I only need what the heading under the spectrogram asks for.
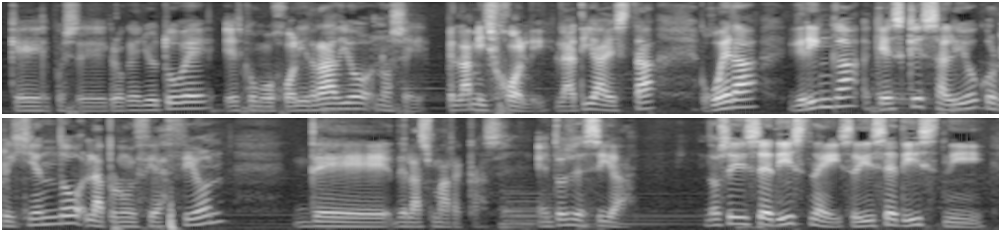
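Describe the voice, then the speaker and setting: A man's voice: medium pitch, lively intonation, a little slow, faint music behind. A man giving a sarcastic comic rant to camera, swearing constantly and rambling off on tangents. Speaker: vlogger.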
